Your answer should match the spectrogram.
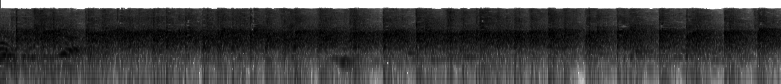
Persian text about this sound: دوستان تشویقش کنید بیام.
